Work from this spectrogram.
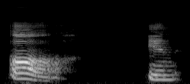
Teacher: in California, this ah is very open. Like if you go to the doctor to see your throat and he says, say, ah. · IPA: /ɒ/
